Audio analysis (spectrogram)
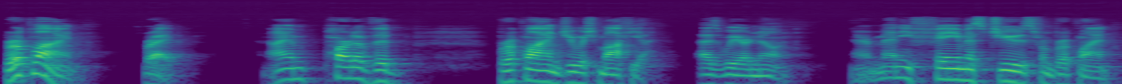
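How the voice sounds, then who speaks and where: A middle-aged man from the Boston area talks as an interview guest and treats absurd questions with a dry, deadpan humor. His voice sits in an ordinary middle range. The sound is a bit dull and lo-fi, like a live stream. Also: medium pitch, unhurried, vocal fry, long pauses. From Boston area, USA. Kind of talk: casual interview chat.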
